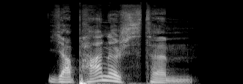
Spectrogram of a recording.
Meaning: strong dative masculine/neuter singular superlative degree of japanisch
- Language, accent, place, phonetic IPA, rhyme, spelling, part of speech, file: German, Germany, Berlin, [jaˈpaːnɪʃstəm], -aːnɪʃstəm, japanischstem, adjective, De-japanischstem.ogg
